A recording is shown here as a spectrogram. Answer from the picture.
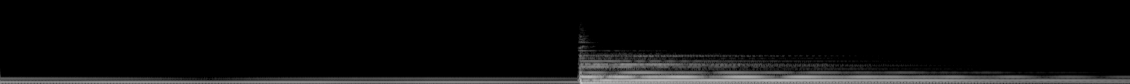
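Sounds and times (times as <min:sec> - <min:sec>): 
pentatonic bell melody: 0:05.8 - 0:11.2.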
